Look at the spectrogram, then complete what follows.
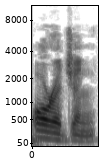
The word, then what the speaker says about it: Orijen: Origin. It's spelled with a J, Orijen.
